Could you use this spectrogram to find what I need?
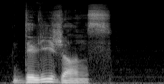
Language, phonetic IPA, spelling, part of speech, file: Polish, [dɨˈlʲiʒãw̃s], dyliżans, noun, Pl-dyliżans.ogg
